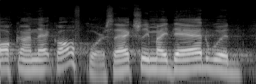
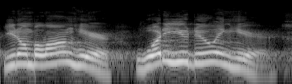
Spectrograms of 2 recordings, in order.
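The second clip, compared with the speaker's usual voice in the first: higher and louder, accusing; hostile insider; 5 semitones higher, 3 dB louder than usual. Retold or imitated. Church insiders rejecting a newcomer, higher and louder. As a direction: push the outsider away.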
